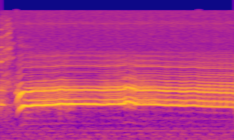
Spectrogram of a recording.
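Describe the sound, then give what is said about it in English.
A loud, high-pitched scream like a wailing baby, rising sharply at the start and then holding one long, steady cry with only a slight waver in pitch. “The last thing I remember is Dex screaming like a baby. It sounded like this.”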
